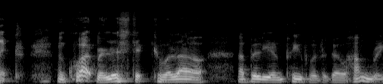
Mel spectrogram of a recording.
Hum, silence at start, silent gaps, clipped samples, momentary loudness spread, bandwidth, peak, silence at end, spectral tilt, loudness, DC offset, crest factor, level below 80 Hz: none; 0 s; none; under 0.1%; 13 LU; 12 kHz; -8 dBFS; 0 s; -7.5 dB/octave; -24 LUFS; under 0.1%; 16 dB; -68 dBFS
